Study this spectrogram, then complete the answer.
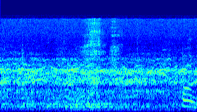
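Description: A large flock of geese honks continuously on a Manitoba waterfowl hunt, a dense, distant chorus of overlapping calls forming a steady wash of sound, with a few clearer honks near the end and no talk.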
